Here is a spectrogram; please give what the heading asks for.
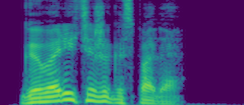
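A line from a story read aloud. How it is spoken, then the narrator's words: Loud. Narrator (Russian): Карабанов громко сказал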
